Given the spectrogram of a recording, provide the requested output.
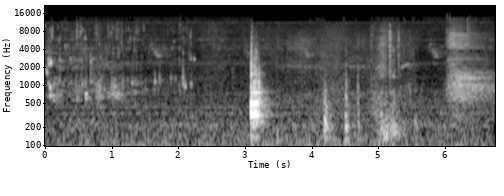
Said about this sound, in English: She shakes a green smoothie, picks out a wine glass from the shelf, and goes to the counter. She pops the lid, pours herself a glass, and sits down.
